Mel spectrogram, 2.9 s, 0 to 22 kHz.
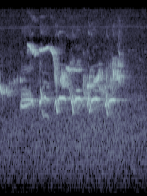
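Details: On 20 April 2016 a song thrush delivers a dense, tumbling string of high, varied whistles and chirps with rapid upward and downward slides, lasting about two seconds, over faint hiss.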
